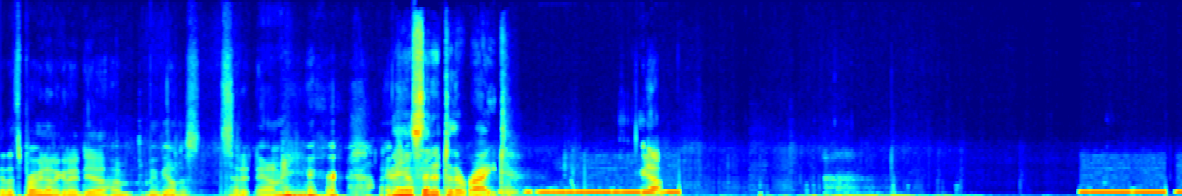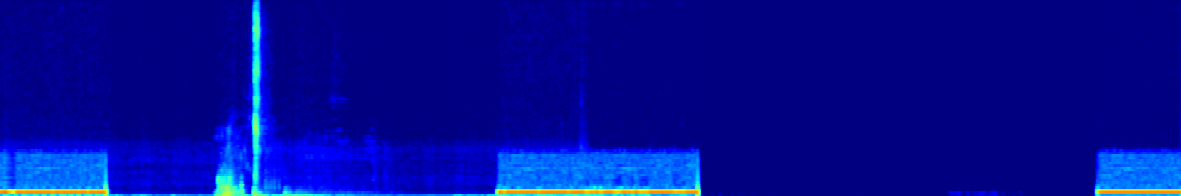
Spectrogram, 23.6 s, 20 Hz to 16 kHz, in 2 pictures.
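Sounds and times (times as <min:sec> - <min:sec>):
speech: 0:00.0 - 0:05.2
telephone ringback tones on an outgoing call: 0:05.2 - 0:06.8, 0:10.8 - 0:12.9, 0:16.8 - 0:18.8, 0:22.8 - 0:23.6.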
